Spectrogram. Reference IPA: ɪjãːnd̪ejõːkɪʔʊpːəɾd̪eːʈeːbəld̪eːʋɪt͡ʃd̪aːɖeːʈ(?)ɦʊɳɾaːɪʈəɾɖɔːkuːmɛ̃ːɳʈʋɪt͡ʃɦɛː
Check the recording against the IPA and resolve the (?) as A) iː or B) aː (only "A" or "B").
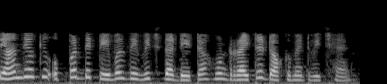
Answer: B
